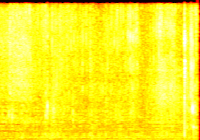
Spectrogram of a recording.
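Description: Quiet background music under the wet squish of a rubber spatula folding a salmon mixture in a glass bowl, with a couple of faint clicks.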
